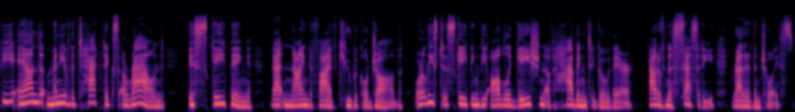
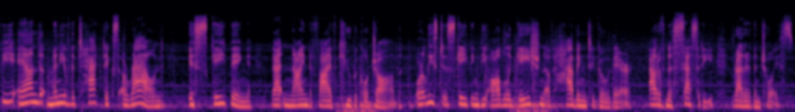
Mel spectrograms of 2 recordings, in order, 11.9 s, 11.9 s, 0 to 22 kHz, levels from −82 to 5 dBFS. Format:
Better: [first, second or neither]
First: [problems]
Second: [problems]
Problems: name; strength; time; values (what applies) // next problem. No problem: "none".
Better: first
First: none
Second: household noises; noticeable; throughout; 20 dB below the speech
